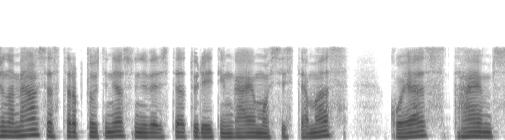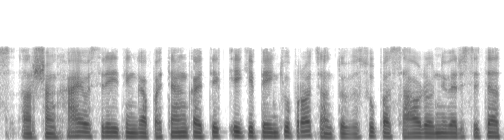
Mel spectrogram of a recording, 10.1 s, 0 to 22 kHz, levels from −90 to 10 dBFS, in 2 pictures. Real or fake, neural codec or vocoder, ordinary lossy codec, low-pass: real; none; AAC, 48 kbps; 5.4 kHz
